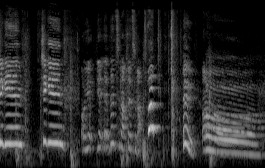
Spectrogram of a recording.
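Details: Female creator with Tourette syndrome speaking while cooking, with repeated words that are likely vocal tics; vocal tics (Tourette syndrome).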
